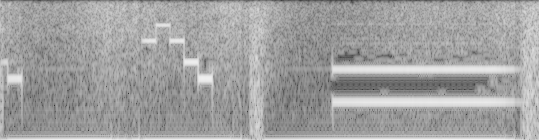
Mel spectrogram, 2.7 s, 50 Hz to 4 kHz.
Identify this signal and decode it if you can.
Five-tone selective call (ZVEI), heard as quick runs of five tones, tones of about 80 ms. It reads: 88841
